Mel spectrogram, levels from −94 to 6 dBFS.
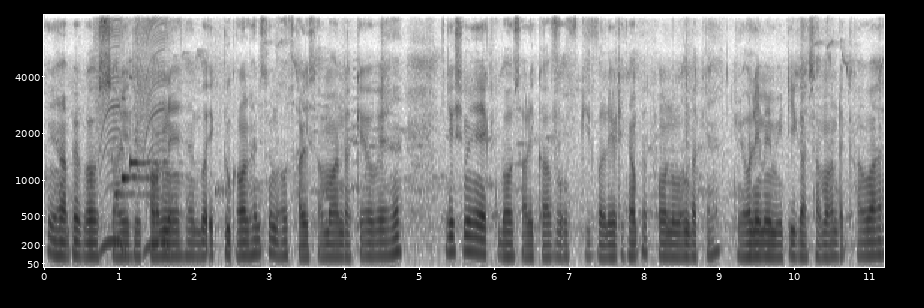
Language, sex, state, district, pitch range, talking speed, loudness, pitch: Hindi, male, Bihar, Gopalganj, 105-120 Hz, 205 wpm, -20 LUFS, 110 Hz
